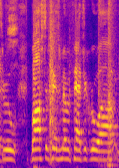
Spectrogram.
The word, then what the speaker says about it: Roy: Boston fans remember Patrick Ruah looks like Roy pronounced Ru tell all of a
